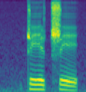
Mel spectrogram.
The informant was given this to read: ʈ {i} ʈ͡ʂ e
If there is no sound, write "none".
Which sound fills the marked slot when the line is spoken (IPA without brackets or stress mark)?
e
